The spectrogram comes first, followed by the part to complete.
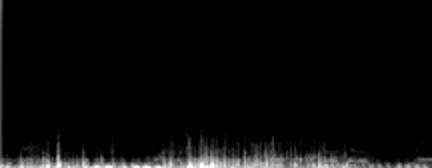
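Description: Vibration signals of male Phidippus clarus jumping spiders, made by shaking the abdomen during an aggressive contest: a dense, rapid run of low buzzing pulses, loudest about two seconds in and fading near the end.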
